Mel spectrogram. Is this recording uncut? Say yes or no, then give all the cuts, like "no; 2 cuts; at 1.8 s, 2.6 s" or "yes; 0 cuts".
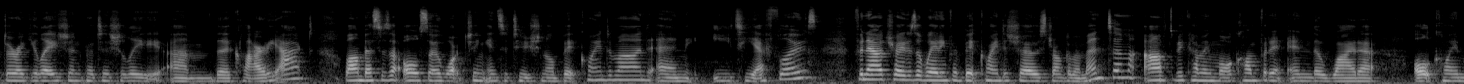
yes; 0 cuts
